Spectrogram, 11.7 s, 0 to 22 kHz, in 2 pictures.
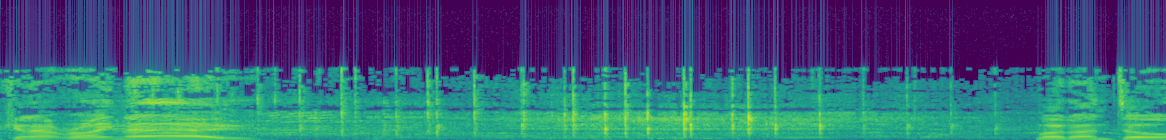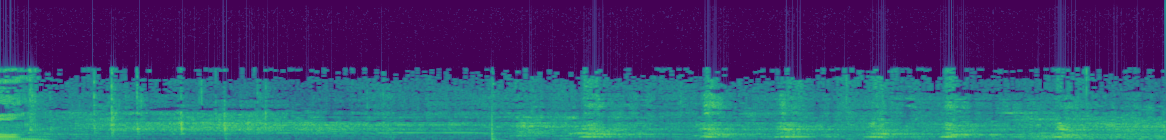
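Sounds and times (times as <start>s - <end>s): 
speech: 0.0s - 1.5s, 5.2s - 6.2s
dog barking: 8.4s - 11.5s.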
